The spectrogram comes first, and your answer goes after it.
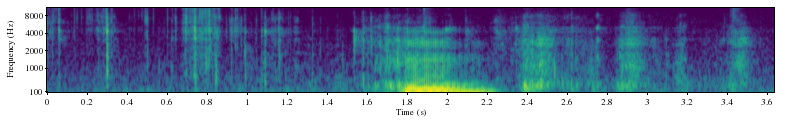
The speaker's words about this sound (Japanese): すいませんね、ちょっとルマンド食ってるんで。いや、なんで食べてるかっていうとね、一人は寂しいもんね。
